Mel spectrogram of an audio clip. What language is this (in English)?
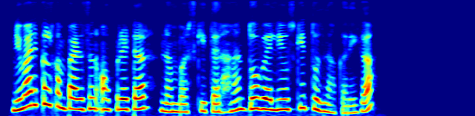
Hindi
